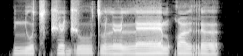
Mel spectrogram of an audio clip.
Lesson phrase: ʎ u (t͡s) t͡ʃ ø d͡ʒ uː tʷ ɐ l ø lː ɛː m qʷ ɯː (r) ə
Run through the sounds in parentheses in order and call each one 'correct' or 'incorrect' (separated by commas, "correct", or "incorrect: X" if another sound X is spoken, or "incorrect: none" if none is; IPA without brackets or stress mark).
correct, correct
